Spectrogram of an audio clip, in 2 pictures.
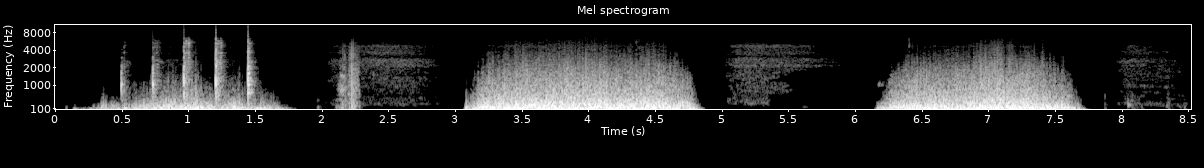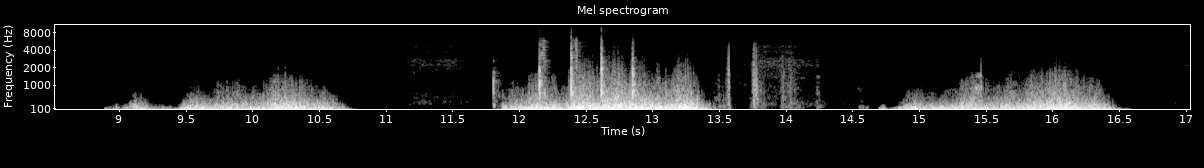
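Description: A hand tool working wood clamped in a bench vise: six loud bursts of scraping and knocking, each about one and a half to two seconds long, coming every few seconds. Some bursts carry sharp clicks.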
